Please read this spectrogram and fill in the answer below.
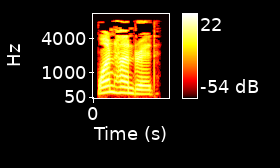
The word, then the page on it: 100: British English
